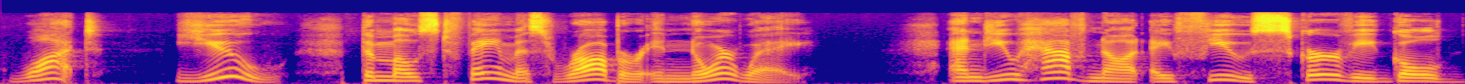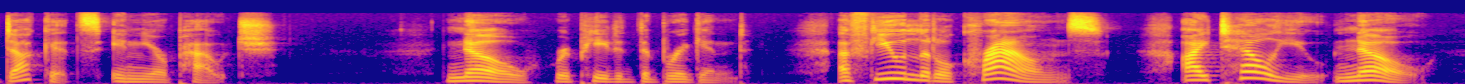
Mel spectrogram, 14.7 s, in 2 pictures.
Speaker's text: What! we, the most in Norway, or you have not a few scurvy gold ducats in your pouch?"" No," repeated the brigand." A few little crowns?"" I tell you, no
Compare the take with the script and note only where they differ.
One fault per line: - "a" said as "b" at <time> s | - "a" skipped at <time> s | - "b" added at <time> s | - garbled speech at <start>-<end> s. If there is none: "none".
- "we" said as "you" at 0.9 s
- "famous robber" added at 2.2 s
- "or" said as "and" at 4.7 s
